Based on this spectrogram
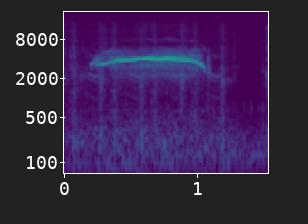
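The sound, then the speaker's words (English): A rough-legged hawk gives one drawn-out, high whistled call that holds steady for nearly a second, then slurs downward and fades. It is clear, with no voices. “Truth is, I've never seen a rough-legged hawk before, or let alone heard one.”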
